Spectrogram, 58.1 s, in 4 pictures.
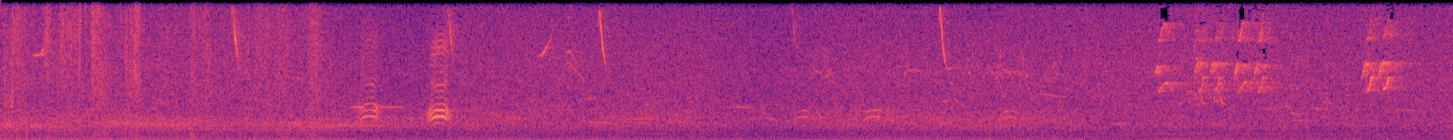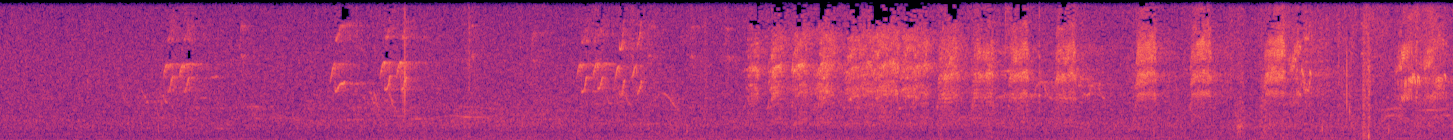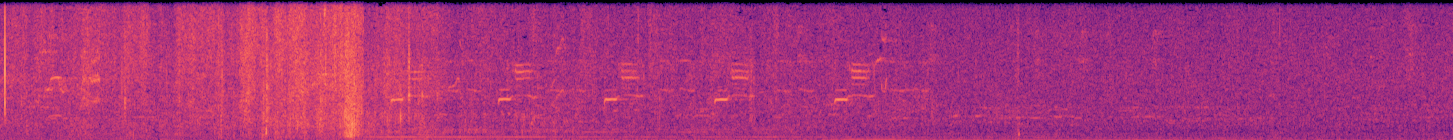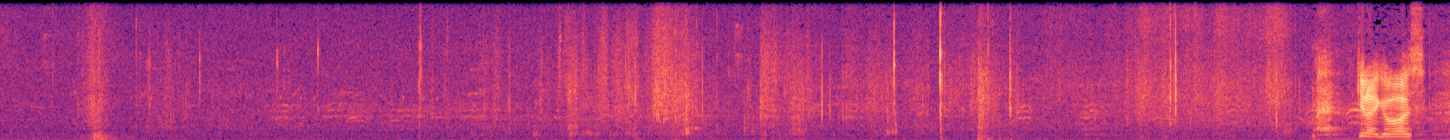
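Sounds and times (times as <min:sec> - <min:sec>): low bird calls: 0:00.0 - 0:04.6, 0:21.9 - 0:41.9, 0:42.7 - 0:57.2
high chirping bird calls: 0:21.9 - 0:40.7.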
